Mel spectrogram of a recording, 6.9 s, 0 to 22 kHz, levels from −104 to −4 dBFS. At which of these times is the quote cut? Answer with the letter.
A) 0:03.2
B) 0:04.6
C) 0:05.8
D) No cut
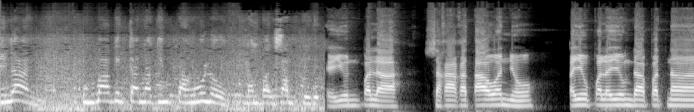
A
